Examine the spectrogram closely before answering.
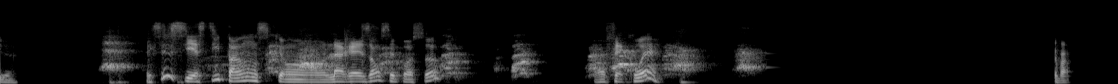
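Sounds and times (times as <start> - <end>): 
dogs barking: 1.0 - 7.8
speech: 1.5 - 4.7, 6.0 - 7.0.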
